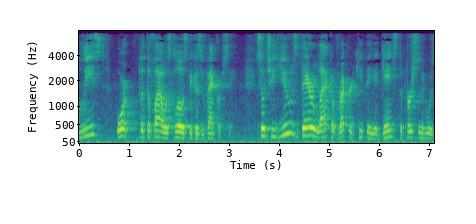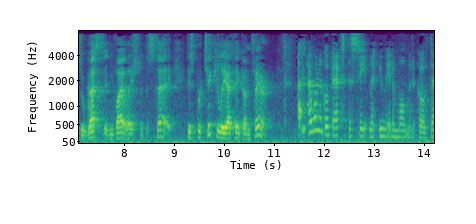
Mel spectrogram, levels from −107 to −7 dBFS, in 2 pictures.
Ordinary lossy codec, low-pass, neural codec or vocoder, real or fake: AAC, 32 kbps; 7.2 kHz; none; real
